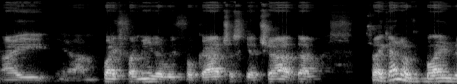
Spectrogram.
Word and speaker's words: schiacciata: I write it with the K so people can pronounce it. And it's really it's a flatbread, yeah. Because if I wrote schiacciata, people, you know, they were gonna struggle through the reading.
